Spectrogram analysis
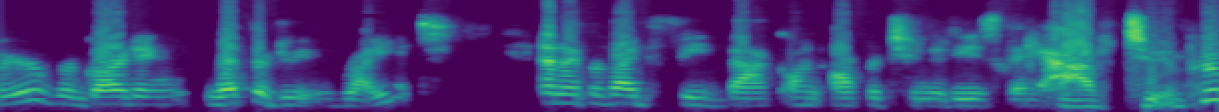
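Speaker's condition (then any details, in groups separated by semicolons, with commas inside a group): No condition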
